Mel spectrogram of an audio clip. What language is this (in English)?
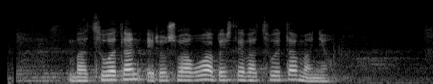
Basque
